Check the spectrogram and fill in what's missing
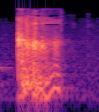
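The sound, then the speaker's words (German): A person imitates an angry growl with one short, harsh, raspy burst of voice lasting about half a second, loud, then silence. “Ich könnte manchmal so knurren.”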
